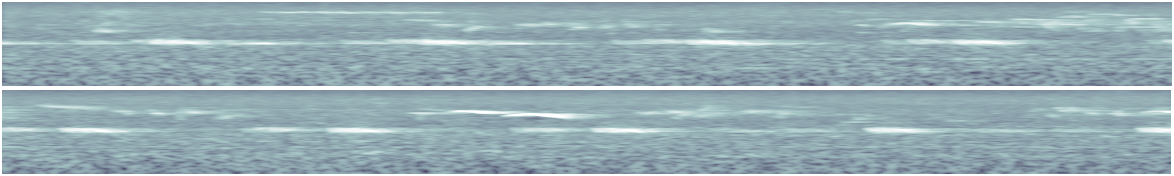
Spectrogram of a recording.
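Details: Puff-throated (Spotted) Babbler at Nandi Hills, where the birds are used to tourists, foraging by pushing leaves about; short mellow mid-pitched notes repeat steadily about once a second over a hissy background, with faint scattered higher chirps from other birds.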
